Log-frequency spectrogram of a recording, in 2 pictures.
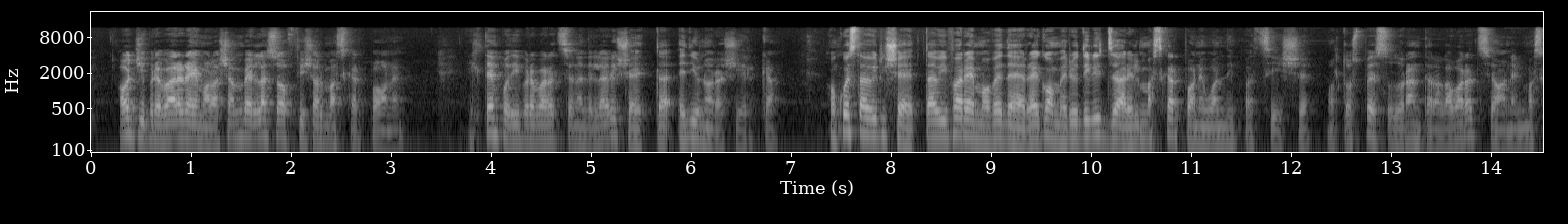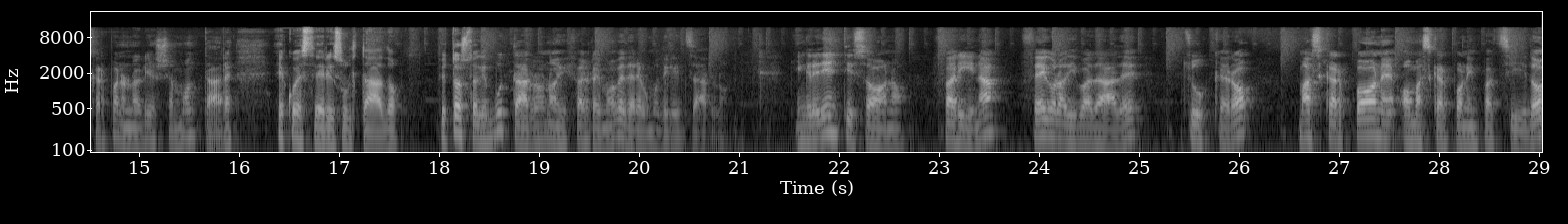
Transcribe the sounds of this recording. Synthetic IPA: ɔd͡ʒːipɾepaɾeɾɛːmolat͡ʃambɛlːasɔfːit͡ʃealmaskarpɔːne | ilt̪ɛmpod̪ipɾepaɾat̪sːjɔːned̪elːaɾit͡ʃɛt̪ːaʔɛd̪ːiunɔːɾat͡ʃirka | koŋkwest̪arit͡ʃɛt̪ːavifaɾɛːmoved̪ɛːɾekɔːmeɾiut̪̬ilid̪zːaːɾeilmaskarpɔːnekwand̪oimpat̪sːiʃːemolt̪ospesːod̪uɾʔant̪elalavoɾat̪sːjɔːneilmaskarpɔːnenonriɛʃːeamːont̪a̰ːɾe | ekːwest̪oɛrːizult̪aːt̪o | pjut̪ːɔst̪ok̟ebːut̪ːarlonojfaɾemoved̪ɛːɾekɔmeut̪ilid̪zːa̰rlo̰ | ʎiŋɡɾed̪jɛnt̪isɔːnofaɾiːna | fɛːɣolad̪ipat̪aːt̪e | d̪zukːeɾo | maskarpɔːneʔomaskarpɔːneimpat̪sːiːt̪o

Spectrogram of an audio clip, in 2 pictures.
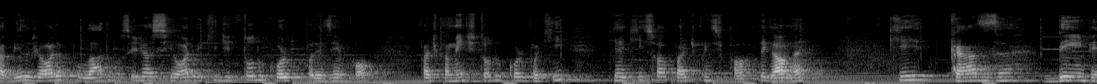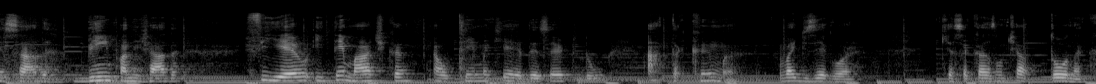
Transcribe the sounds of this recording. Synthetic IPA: kabelʊʒaɔʎɐpɾʊlad̪ʊvoseʒasɪɔʎɐakid͡ʒɪt̪od̪ʊʊkʰoɾpʊpoɾezẽplʊɔ | pɾat͡ʃi̥kamẽt͡ʃɪ̥t̪od̪ʊkoɾpʊakʰi | ɪakʰisɔɐpaɾt͡ʃɪ̥pɾĩsi̥pawleɡawnɛ | kʰɪkazɐ | bẽj̃pẽsad̪ɐ | bẽj̃planeʒad̪ɐ | fiɛwʔɪt̪ẽmat͡ʃi̥kɐ | awt̪ʰẽmɐkʰɪɛʊd̪ezɛɾt̪ʊd̪ʊ | at̪akʰɐ̃mɐ̰ | vajd͡ʒizeɾaɡɔɾɐ | kɪɛsɐkazɐnɐ̃w̃t͡ʃɪat̪onɐ

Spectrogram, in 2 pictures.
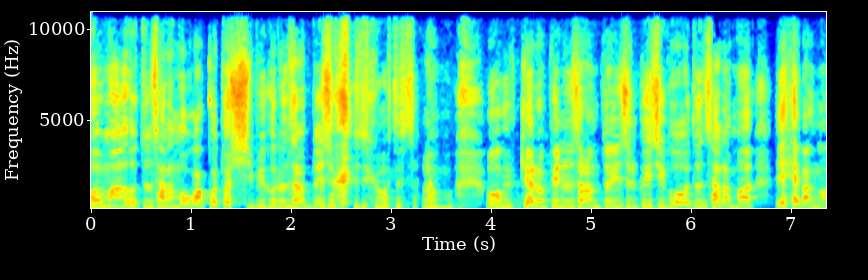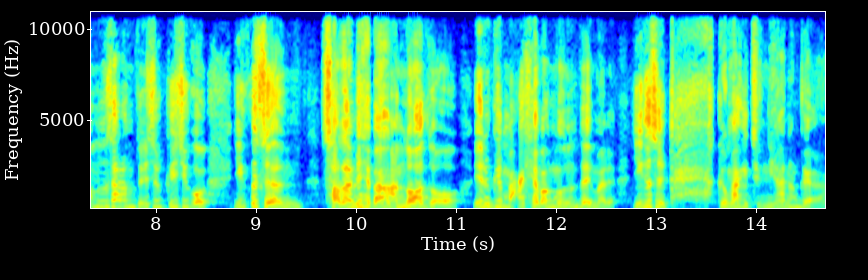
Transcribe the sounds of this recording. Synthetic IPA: pʌmanʌt͈ʌnsʰaɾamoɡak͈ot͈oɕʰibiɡɯnɯns̬ʰaɾamdois̬͈ɯɭk͈ʌɕʰiɡoʌt͈ʌnsʰaɾamʌkeɾopʰinɯnsʰaɾamdois̬͈ɯɭk͈ʌɕʰiɡoʌt̬͈ʌnsʰaɾamanehebaŋnonːɯnsʰaɾamdois̬͈ɯɭk͈ʌɕ̬ʰiɡoiɡʌsʰɯn | sʰadamiɦebaŋa̰nːoado̰iɾʌkʰemak̚he̞baŋnonːɯndaima̰ɾḛj | iɡʌsʰɯntḁk͈ɯmhaɡet͡ɕɯ̰ŋɲḭɦanɯnɡʌ̰jo̰

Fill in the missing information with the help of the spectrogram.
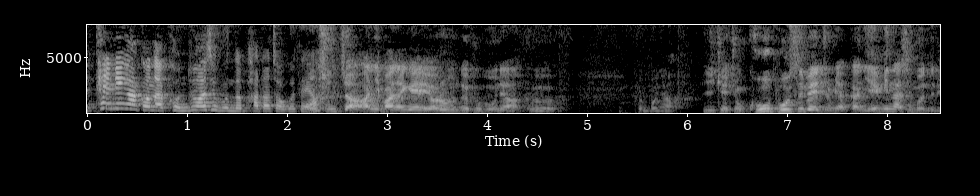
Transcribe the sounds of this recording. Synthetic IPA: tʰe̞miŋɦaɡʌnakʌnd͡ʑoɦaɕʰinbundɯɭpadad͡ʑʌɡɯsʰe̞jot͡ɕint͡ɕ͈aːɲimaɲaɡe̞jʌɾʌbundɯɭkɯmoɲakɯ | kɯʌmoɲa | ikʰe̞t͡ɕomkoposʰɯbe̞t͡ɕomjak̚k͈anje̞minɦaɕʰinbundɯɾi

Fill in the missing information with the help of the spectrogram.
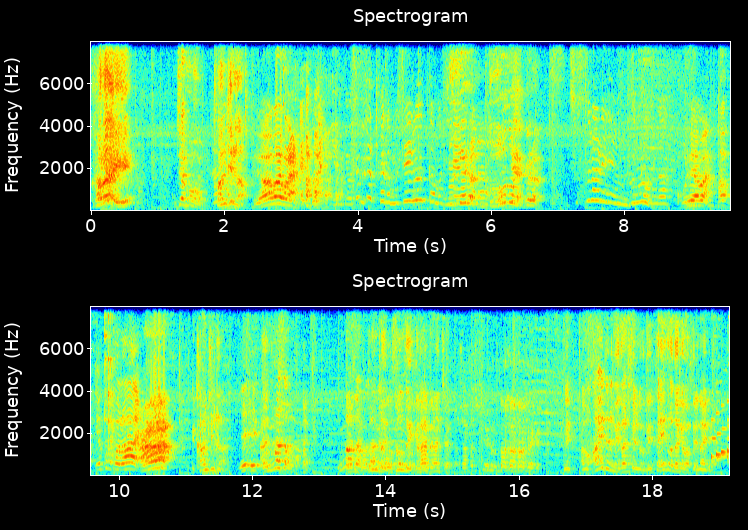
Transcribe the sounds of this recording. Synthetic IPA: kʰaɾai | d͡ʑaːmoːkʰãɲ̟d͡ʑiɾɯnajaβaikoɾekejosaḁk̪ːaɾamɯ̟seɾɯkamoɕɯseɾɯd̪ond̪õikɯɾa | ssɨɾaɾehẽmɡakʰo̞ɾejaβaijokokaɾaaekʰãɲ̟d͡ʑiɾɯ̟na̰eeɯ̟masãa̰ | ɯ̟masaad̪̃nd̪õd̪õnd̪õikanakɯnat͡ɕ̚ːt͡ɕaɯkaat̪ɕt̪e | neanoʔaid̪oɾɯme̞zaɕit̪eɾɯ̟noaze̞t̪ːaieɡad̪ak̬eβasɨɾe̞naid̪ḛs

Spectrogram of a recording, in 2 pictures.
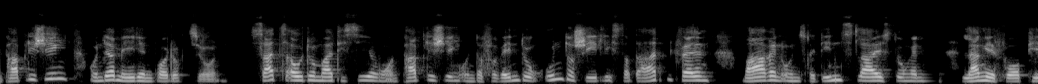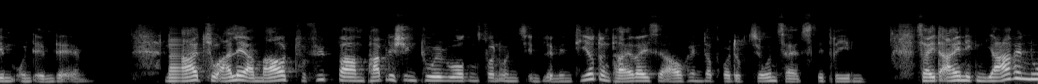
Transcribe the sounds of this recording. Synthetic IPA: pʰablɪʃɪŋʔʊnt̚d̥eːɐmeːdijənpʁ̥odʊk̚t͡sjo̰ːn | z̥at͡saʊtomatʰiziːʁʊŋʊ̰nt̚pʰablɪʃɪŋʊndəɐfɛɐvɛndʊŋʔʊntɐʃiːtlɪçstɐd̥aːt̚n̩kv̥ɛlənvaːʁənʔʊnzəʁədiːnstlaɪstʊŋən | laŋəfoːɐpʰɪmʊntɛmdḛːʔɛ̰m | naaːet͡suːʔaləamːaɐk̚tfɛɐfyːk̚b̥aːʁənpʰab̥lɪʃɪŋtʰuːlvʊɐdn̩fɔnʊnsɪmplemɛntʰiːɐtʊntʰːaɪlvaɪzə̰ʔa̰ʊxɪndeːɐpʁ̥odʊk̚t͡sjoːnz̥ɛlpst̚b̥ətʁ̥iːbm̩ | z̥aɪtʔaɪnɪɡŋ̩jaːʁənːuː

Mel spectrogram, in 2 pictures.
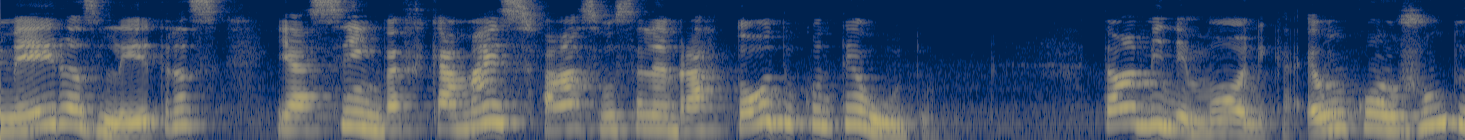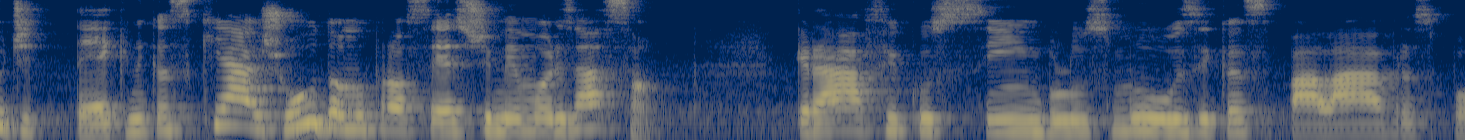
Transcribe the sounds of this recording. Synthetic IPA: mejɾɐzlet̪ɾɐs | ɪasĩvajfi̥kaɾmajsfasɪvoselẽmbɾaɾt̪od̪ʊːkõnt̪eud̪ʊ | ẽt̪ɐ̃w̃ɐmĩnimõnikɐʔɛũkõʒũnt̪ʊd͡ʒɪt̪ɛknikɐskɪaʒũd̪ɐ̃w̃nʊpɾɔsɛsʊd͡ʒɪmemoɾizasɐ̰̃w̃ | ɡ̥ɾafikʊsːĩbʊlʊsmuzikɐspalavɾɐsp

